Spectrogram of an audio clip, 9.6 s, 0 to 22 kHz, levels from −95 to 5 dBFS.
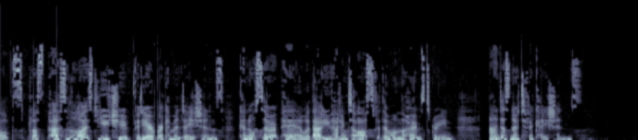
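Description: Across the whole clip the speech sounds dull and smeared, with a warbling, fizzy texture on sustained sounds and sibilants. The codec damage is plainly audible even though content extends up to about 21.2 kHz. The likely cause is AAC compression. AAC-LC quantises its frequency lines against a hearing model, and at a low bitrate, which this texture points to at around 24 kbps, it starves bands of detail and fills them coarsely, producing that unstable, swirling quality.

At 2.31 s a hard-edged hole of 44 ms cuts the audio, which resumes at 2.35 s. This is a gap between chunks. The audio was handled in 4-second pieces, and silence was inserted at the join instead of the next chunk following seamlessly. Nothing is missing from either side. The sound simply stops abruptly and restarts, giving a brief, clean dropout at the boundary.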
